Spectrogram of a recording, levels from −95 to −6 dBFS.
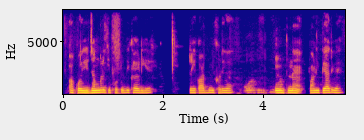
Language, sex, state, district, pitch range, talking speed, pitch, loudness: Rajasthani, female, Rajasthan, Churu, 175-195 Hz, 180 wpm, 185 Hz, -16 LUFS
